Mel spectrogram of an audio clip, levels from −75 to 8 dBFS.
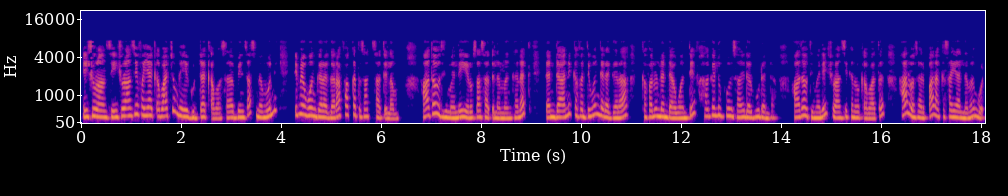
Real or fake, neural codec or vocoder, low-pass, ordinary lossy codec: real; none; 7.2 kHz; MP3, 32 kbps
